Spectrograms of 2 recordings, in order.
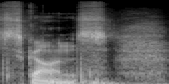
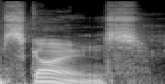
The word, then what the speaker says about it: scone: for pronunciation SC yeah good scon whereas Americans who don't eat them call them scones yeah work that [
